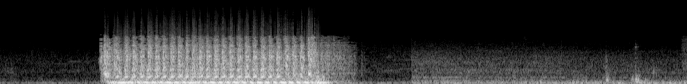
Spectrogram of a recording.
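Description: Polaris Genesis 1200i two-stroke three-cylinder jet ski engine cranked on its starter for about two seconds, sputtering with rapid pops as it tries to fire but does not catch, then stopping. A quieter steady hiss follows as an aerosol can is sprayed into the engine.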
